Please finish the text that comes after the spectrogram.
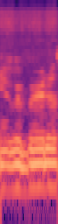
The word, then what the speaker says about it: Roberto: those are fighting words it is Roberto Roberto you know I'm trying hard like I'm running for elections to get people to say my name righteously even in Italy they're calling me Robert I go hold on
